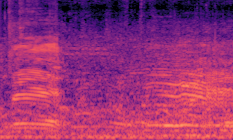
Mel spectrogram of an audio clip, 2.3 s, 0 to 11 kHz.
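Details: Sahiwal bull calves at a Saturday cattle market in Jamalpur, Bangladesh, on 31 August 2025: two mid-pitched, harmonic moos, a short one at the start and a longer, wavering one near the end, with market chatter and hum behind.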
